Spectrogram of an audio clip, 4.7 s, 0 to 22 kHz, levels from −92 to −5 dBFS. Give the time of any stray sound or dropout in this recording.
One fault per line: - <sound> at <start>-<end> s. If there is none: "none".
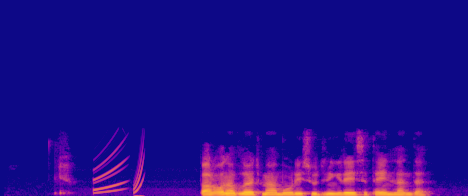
- chirp at 0.9-1.5 s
